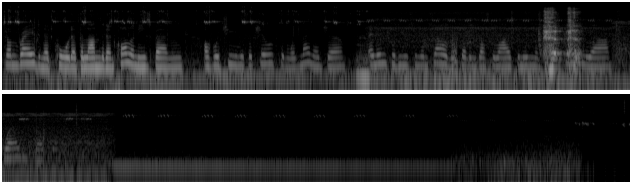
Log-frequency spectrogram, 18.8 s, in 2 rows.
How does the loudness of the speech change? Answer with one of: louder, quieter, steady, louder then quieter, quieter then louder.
quieter.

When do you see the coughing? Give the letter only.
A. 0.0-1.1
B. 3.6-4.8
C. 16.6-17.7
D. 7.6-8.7
D.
